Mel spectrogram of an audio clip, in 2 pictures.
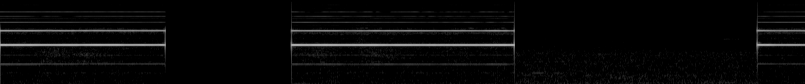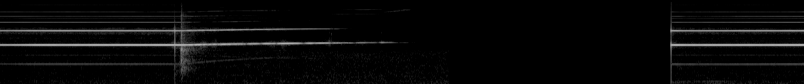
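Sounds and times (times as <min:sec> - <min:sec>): click: 0:09.8 - 0:10.0.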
